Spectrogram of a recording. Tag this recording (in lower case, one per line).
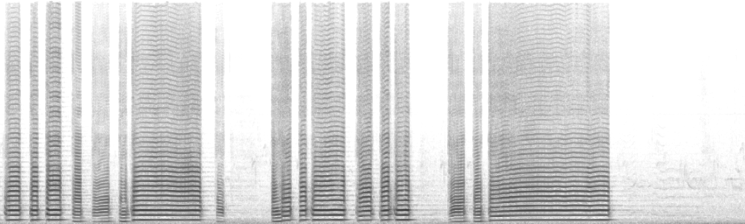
playing cornet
